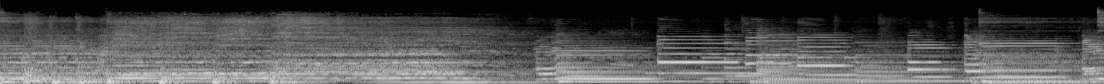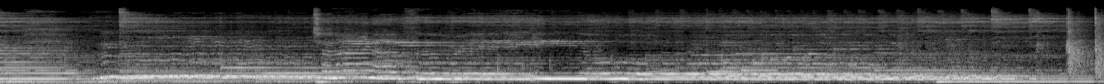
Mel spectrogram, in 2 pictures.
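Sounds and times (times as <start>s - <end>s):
singing over instrumental music: 0.0s - 6.1s, 12.0s - 21.8s.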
